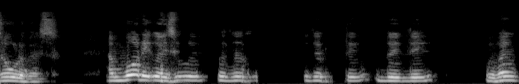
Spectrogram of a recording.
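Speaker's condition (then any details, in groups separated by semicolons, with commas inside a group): Parkinson's disease; suspected for a while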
